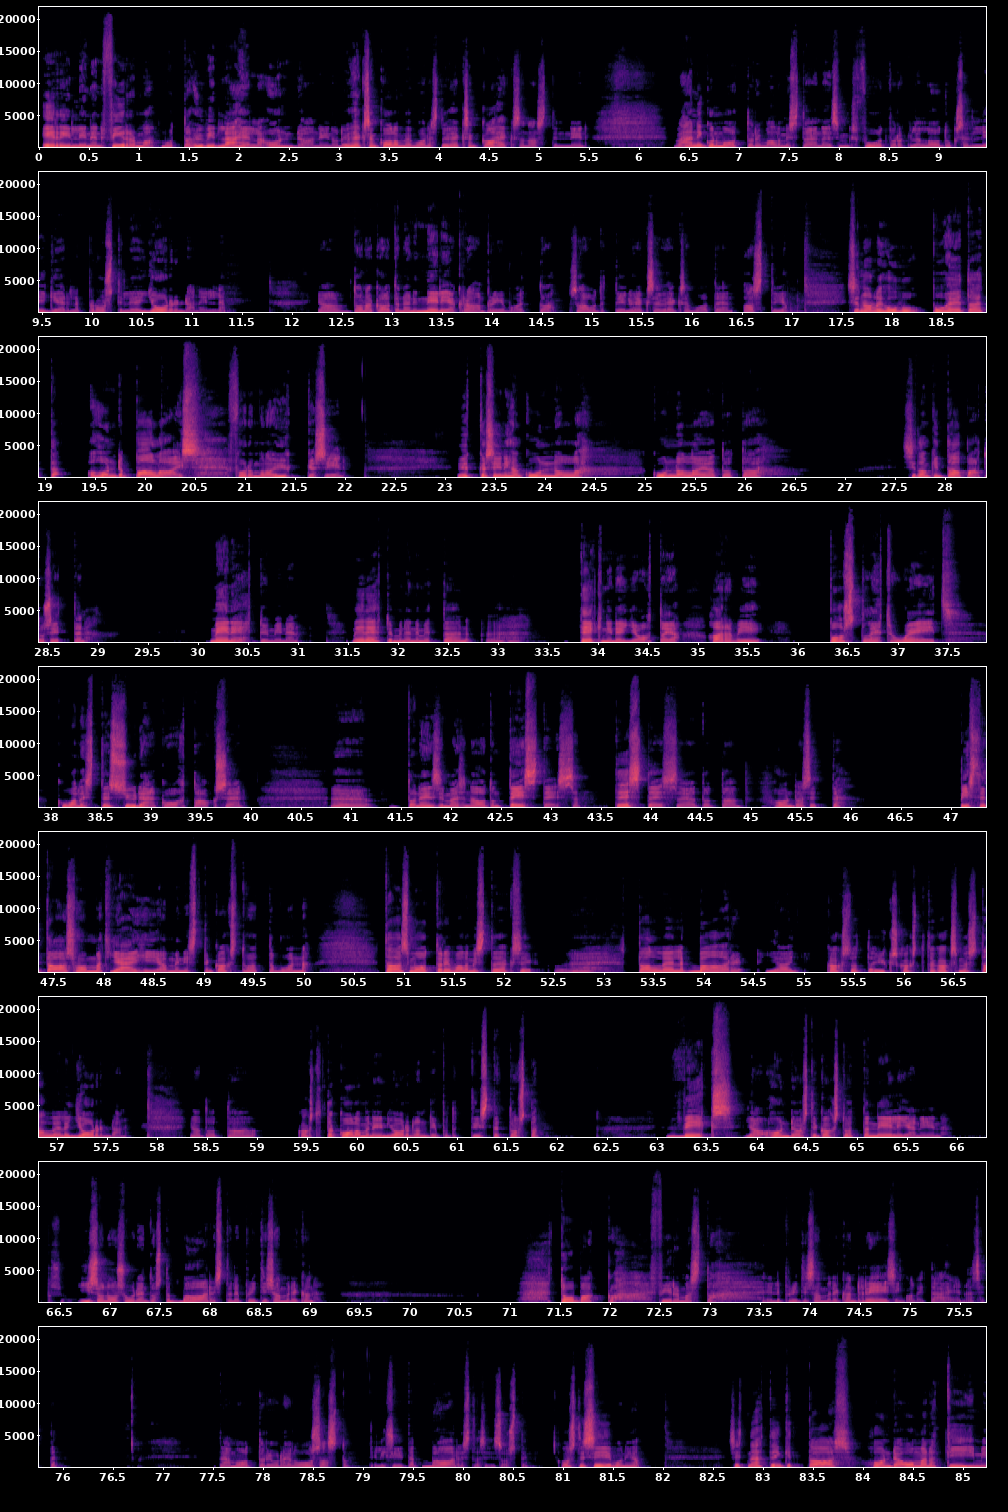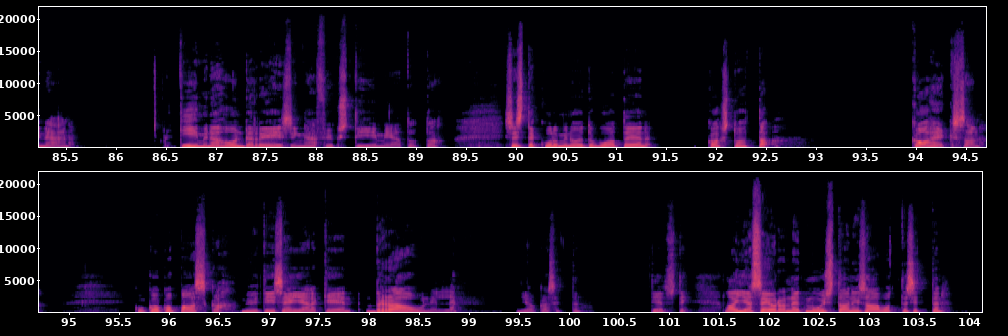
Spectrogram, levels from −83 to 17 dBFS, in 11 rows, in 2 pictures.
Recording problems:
none

